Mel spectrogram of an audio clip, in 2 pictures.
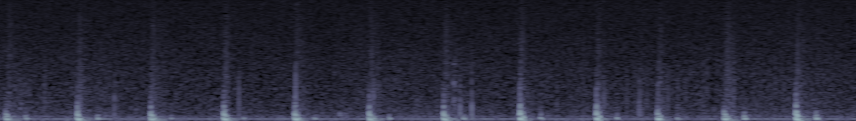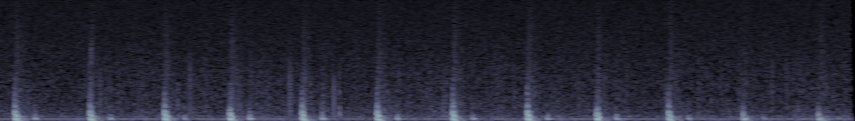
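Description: A dog's heartbeat: steady double beats, a strong thump followed by a weaker one, about every three-quarters of a second, over a steady low hum.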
